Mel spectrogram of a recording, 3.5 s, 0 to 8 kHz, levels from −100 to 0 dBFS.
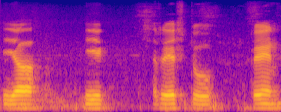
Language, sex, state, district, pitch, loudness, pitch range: Hindi, male, Bihar, West Champaran, 115 Hz, -18 LUFS, 110-115 Hz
